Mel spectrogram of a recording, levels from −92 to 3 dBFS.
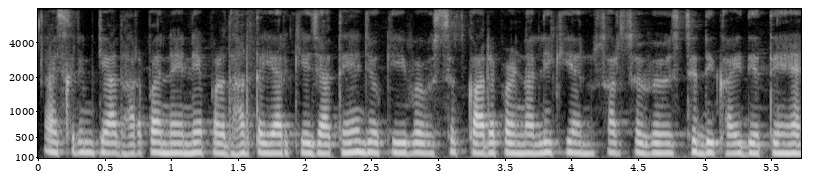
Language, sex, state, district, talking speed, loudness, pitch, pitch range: Hindi, female, Goa, North and South Goa, 230 wpm, -18 LUFS, 190 Hz, 185-195 Hz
